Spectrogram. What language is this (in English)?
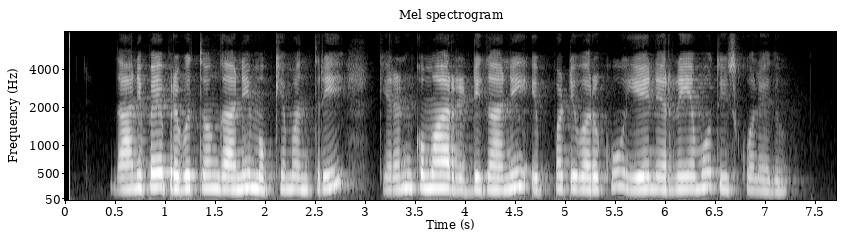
Telugu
